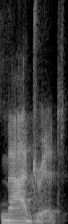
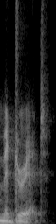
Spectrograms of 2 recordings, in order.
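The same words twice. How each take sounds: First: It is said the New York town's way. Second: It is said the way Spain's capital is. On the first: This is how the town's name is really pronounced. The speaker calls it right. "but it's Madrid" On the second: This is the pronunciation of the Spanish city. The speaker calls it wrong. "not Madrid"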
